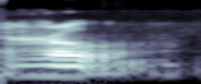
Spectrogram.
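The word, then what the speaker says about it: rho: dari massa jenis adalah roh massa jenis bedain ya ini dibacanya roh bedain massa jenis dengan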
